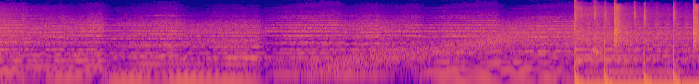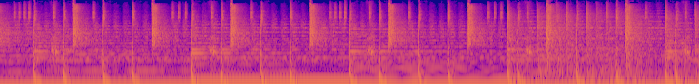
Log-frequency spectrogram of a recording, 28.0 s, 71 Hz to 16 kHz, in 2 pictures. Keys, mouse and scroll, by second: 0.6 click, 4.3 right click, 5.8 click, 15.8 right click, 16.9 click, 20.9 right click, 21.5 click, 25.2 click.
